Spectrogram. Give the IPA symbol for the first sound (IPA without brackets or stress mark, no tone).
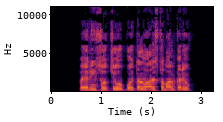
p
